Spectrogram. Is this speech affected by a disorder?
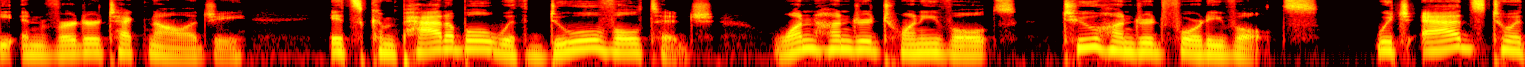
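No.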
